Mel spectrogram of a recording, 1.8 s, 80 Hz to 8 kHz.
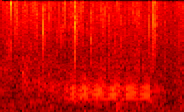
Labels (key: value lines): label: biophony, croak
recorder: SoundTrap 500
